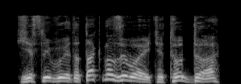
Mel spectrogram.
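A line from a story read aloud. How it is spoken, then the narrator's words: Wry snort. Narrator (Russian): хмыкнул я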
